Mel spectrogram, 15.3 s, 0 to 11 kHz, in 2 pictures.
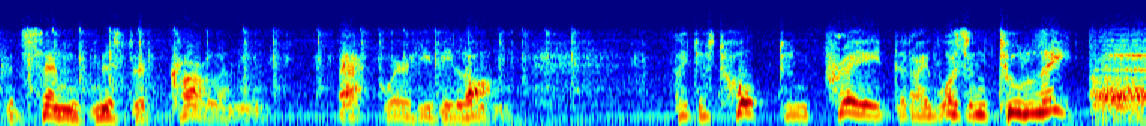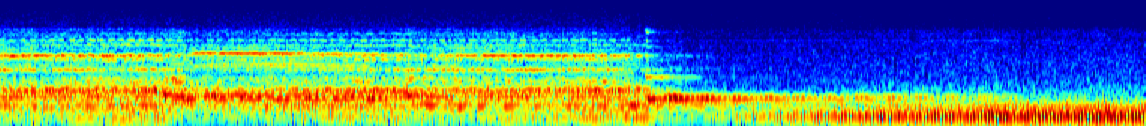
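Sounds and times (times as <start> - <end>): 
speech: 0.0 - 3.6, 4.5 - 7.6
car engine roaring while driven fast around curves: 7.3 - 15.2.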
